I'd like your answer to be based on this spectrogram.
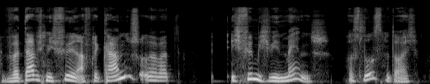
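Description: A woman guest speaks in a casual podcast chat, emphatic and animated, slipping into the voices of the people she quotes. Her voice sits on a close, dry studio mic with no room sound around it. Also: on the low side, fast talker, vocal fry, breathy edge, dry recording.

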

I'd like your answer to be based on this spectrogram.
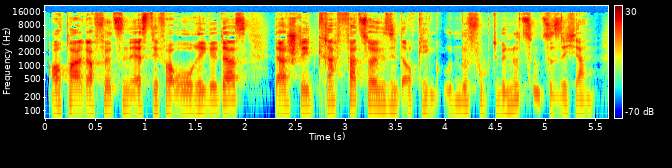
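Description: A man's voice: mid-range voice, animated, brisk, a bit bright. Casting: male podcast co-host, casual storyteller who rambles and jokes while reading out news. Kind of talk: casual chat.

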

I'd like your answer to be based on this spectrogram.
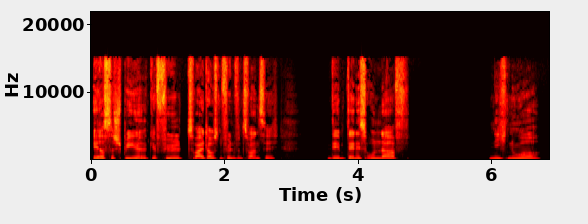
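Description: A man's voice: medium pitch, a little mellow, no room sound, studio quality. A man talking football on a podcast, emphatic and lecturing, often ending points with a questioning "ja?". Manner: emphatic, lecturing, rhetorical "ja?" tags. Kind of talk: opinionated monologue in a podcast.

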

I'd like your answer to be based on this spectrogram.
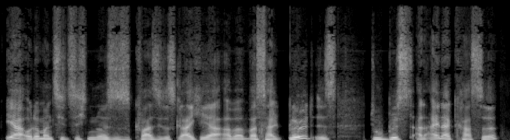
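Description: A man's voice: medium pitch, animated, a little fast, a little mellow, no room sound, clean studio sound. A man in a casual chat, arguing his point firmly and pressing with questions. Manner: indignant, argumentative, pressing questions.

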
